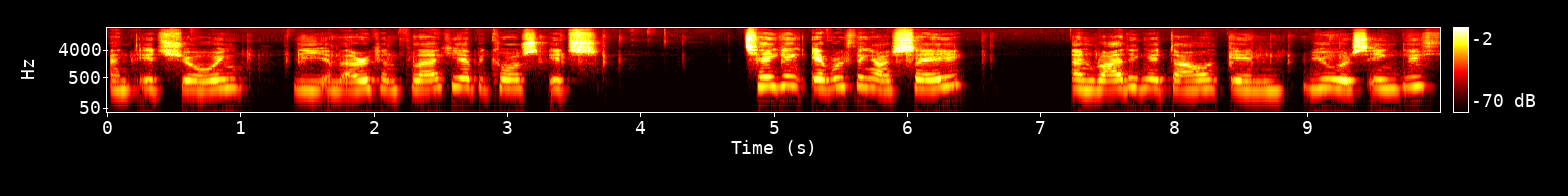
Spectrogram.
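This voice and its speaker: A speaker with a non-native accent talks at a fairly slow pace, leaving long, frequent pauses. The intonation stays monotone and flat. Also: woman, fairly high pitch for a woman. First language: not English; knows Danish and French. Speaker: online business tutorial creator. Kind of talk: tutorial.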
